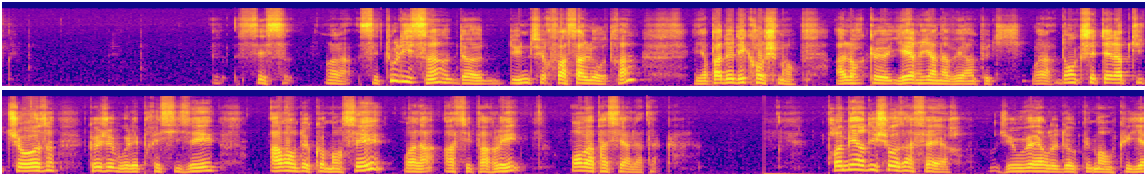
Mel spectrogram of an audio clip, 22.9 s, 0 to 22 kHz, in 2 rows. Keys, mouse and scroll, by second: 0.3 click, 1.4-3.1 drag, 4.5 click, 6.1 click, 6.7-7.7 typing, 7.7 click, 9.5-11.2 drag, 11.7 KP_0, 12.2-12.5 scroll down 1, 12.8 right click, 15.4 &, 18.7 right click, 19.0 click.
